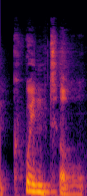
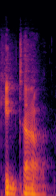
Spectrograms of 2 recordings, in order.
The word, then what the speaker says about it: quintal: spelling and fundo f-u-n-d-o d-d-e kintal q-u-i-n-t-a-l so quintile right but it's pronounced kintao and it means at the bottom of my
